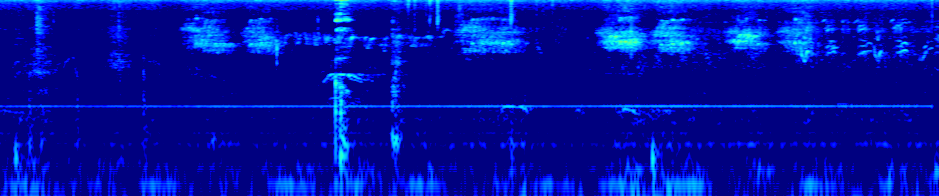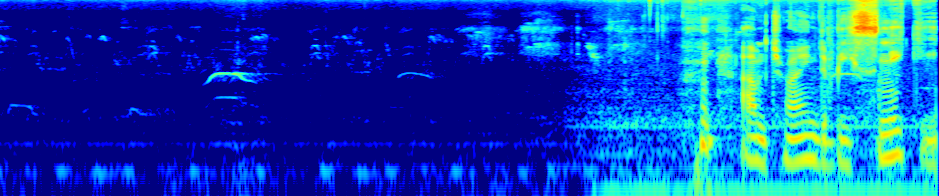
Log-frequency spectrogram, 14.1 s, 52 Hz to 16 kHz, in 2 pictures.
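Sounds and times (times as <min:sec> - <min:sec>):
high bird twittering: 0:11.1 - 0:14.0
quail chirping: 0:11.4 - 0:13.8.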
